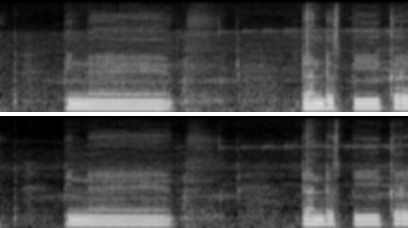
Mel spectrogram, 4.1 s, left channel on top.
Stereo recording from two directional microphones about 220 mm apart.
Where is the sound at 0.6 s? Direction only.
Centre (ahead or behind).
